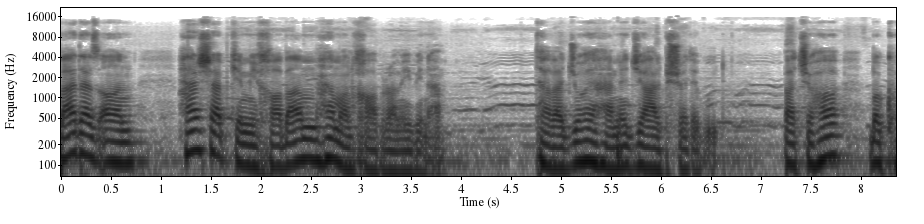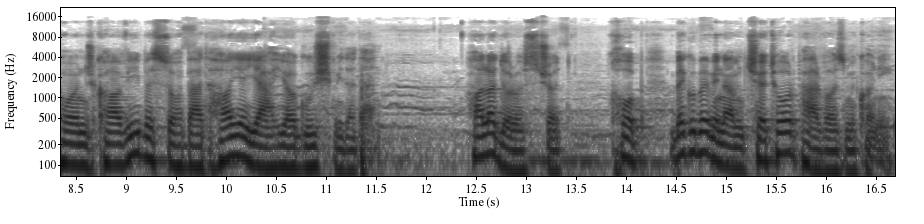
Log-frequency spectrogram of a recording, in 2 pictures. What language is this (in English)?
Persian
